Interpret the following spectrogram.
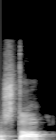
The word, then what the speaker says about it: stop: của anh đó top nhưng mà stop thì nó lại là t thôi nha tờ stop stop đó Stop chứ không có thổi là stop stop không có nha Còn cái chữ Butter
